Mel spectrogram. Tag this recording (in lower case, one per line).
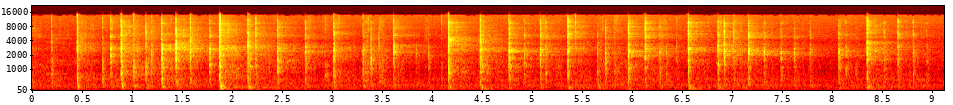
tap dancing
